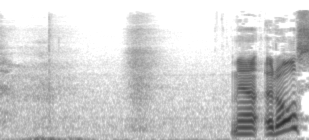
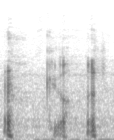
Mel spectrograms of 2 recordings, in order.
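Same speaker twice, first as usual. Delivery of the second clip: breathless laugh; 16 dB quieter than usual. Real, not acted. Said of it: "I'm fucking crying here".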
